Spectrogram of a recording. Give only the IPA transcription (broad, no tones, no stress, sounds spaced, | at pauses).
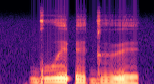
ɡ u e̯ ʔ e ɡ ʏ e̯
